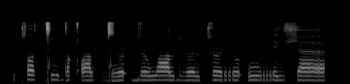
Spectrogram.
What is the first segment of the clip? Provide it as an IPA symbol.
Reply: cʰ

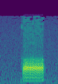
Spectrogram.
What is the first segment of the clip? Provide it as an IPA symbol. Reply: k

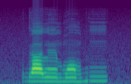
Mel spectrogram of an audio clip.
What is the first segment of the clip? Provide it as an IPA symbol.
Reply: ɡ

